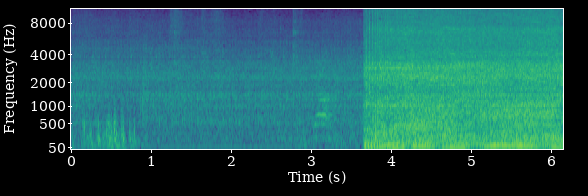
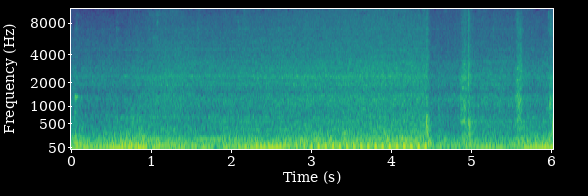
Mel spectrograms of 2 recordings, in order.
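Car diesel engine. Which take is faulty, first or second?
second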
